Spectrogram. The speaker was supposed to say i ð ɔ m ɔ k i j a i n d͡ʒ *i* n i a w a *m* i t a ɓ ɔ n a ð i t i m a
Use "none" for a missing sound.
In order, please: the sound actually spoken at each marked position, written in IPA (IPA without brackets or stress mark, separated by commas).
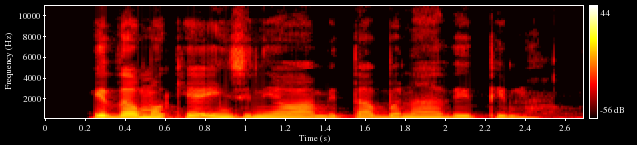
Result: i, m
